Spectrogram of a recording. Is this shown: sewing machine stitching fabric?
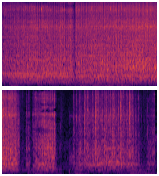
yes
